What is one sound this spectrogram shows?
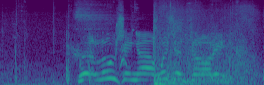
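An explosion booms with a fiery roar.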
